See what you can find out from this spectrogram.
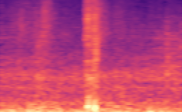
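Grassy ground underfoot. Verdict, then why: Solid. A person steps up and down and jumps on a grass course to hear the ground, producing dull, low-pitched thuds with a brief sharper impact. The ground sounds solid and firm, unlike the rain-soaked grass expected in Portland.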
